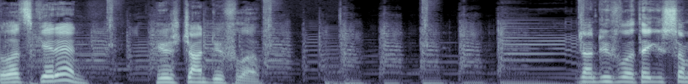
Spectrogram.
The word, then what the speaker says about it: Dufilho: It's Dufilho. Some people pronounce it Dufilho.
